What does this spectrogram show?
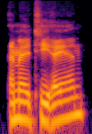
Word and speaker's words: Matan: First one from Maton, I believe that's how you pronounce Maton, that. M-A-T-O-N? M-A-T-A-N.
